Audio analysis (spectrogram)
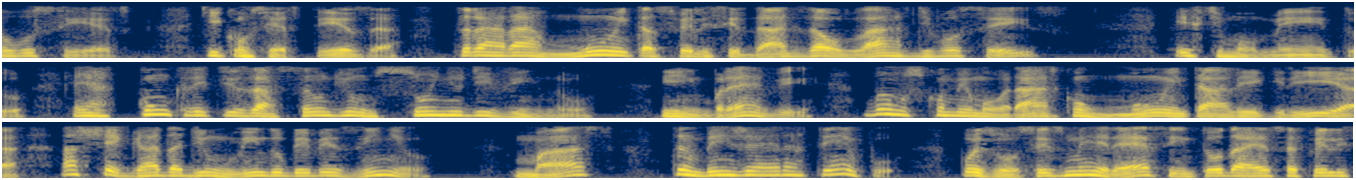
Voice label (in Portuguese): Parabéns pela Gravidez Masculino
